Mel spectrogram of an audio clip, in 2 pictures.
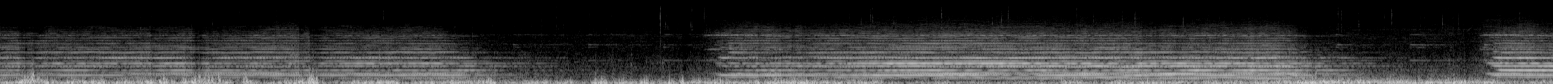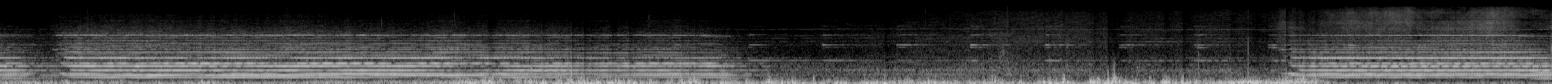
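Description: Canadian National diesel locomotive's air horn sounding four long chord blasts as the train approaches, with a few seconds between blasts; the third blast is the longest.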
